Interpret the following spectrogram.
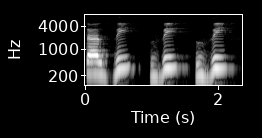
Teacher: زی میں سیٹی بھی آئے گی. زا کو جب ادا کریں گے نا تو سیٹی کی آواز آئے گی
